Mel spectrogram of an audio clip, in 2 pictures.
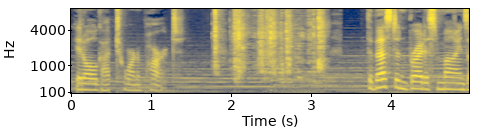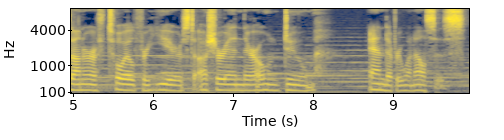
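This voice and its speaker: A woman performing grave, measured narration as the solemn storyteller of a post-apocalyptic audio drama. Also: low voice. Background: music.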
